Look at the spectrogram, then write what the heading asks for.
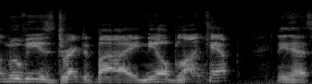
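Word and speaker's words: Neill Blomkamp: I'm going to go see the movie Chappie, seeing how the movie is directed by Neil Blomkamp.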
